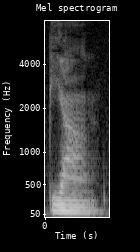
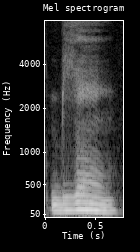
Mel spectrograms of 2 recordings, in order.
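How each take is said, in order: First: The nasal vowel sounds like 'ah'. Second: The nasal vowel sounds like 'eh'. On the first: The speaker calls it right. "에 소리가 안 나고, 아 소리가 나잖아" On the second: The speaker calls it wrong. "이 책에서 설명하는 대로 이걸 다 읽어버리면"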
